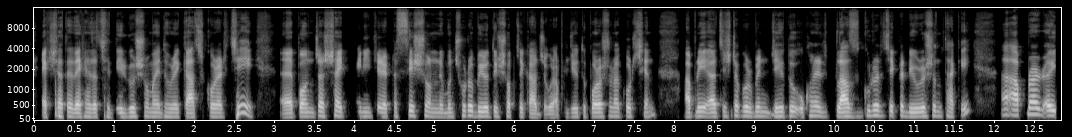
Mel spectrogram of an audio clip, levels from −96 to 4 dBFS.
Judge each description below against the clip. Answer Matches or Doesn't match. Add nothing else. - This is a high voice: Doesn't match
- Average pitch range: Doesn't match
